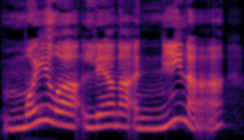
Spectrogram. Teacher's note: we have an o or an ah that is after the stress and so they're all pronounced kind of an uh sound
